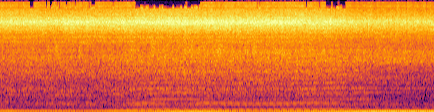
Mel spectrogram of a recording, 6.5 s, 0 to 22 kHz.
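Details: BMW E53 X5 3.0 six-cylinder engine at cold idle after a cold start, light quick rattle under its steady hum.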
